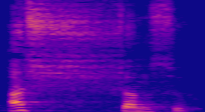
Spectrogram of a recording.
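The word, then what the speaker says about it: الشمس: And then, as-shamsu, no lam.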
